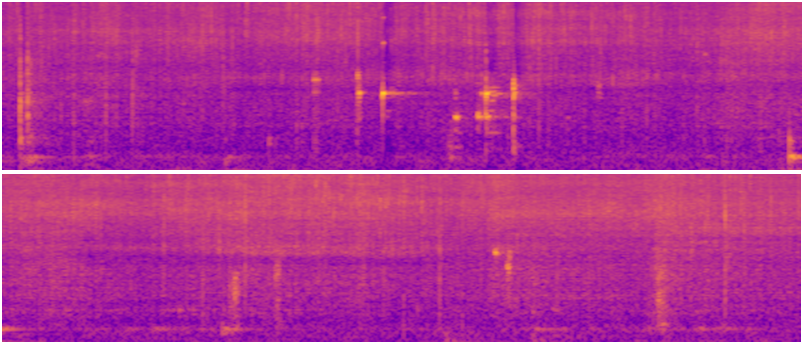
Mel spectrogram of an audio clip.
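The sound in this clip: A steak mixture for cheesesteak sizzles in a small personal electric frying pan, giving a steady, fairly faint frying hiss scattered with many small crackles and pops, with no talking over it.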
